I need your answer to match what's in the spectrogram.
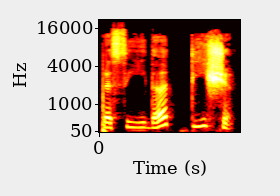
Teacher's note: अगर ह्रस्व ई के सामने दीर्घ ई भी आता है तो भी दोनों मिलकर दीर्घ ई होता है। जैसे प्रसीदतीश, ती की जो वेलांटी है वो दीर्घ होती है।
